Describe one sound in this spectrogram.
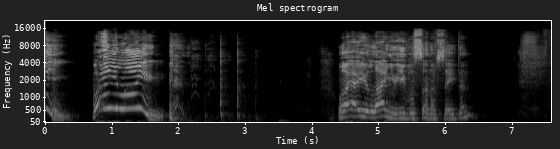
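A man speaks calmly and clearly through a microphone.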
